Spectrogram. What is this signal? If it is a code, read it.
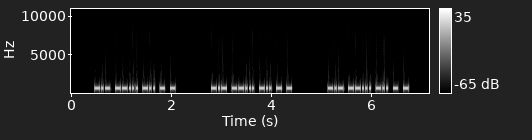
Morse code, heard as a keyed tone, about 36 wpm, 700 Hz. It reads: K7DTT K7DTT K7DTT
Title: USA Call Signs - 5 Characters - Repeated 3x - 35wpm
